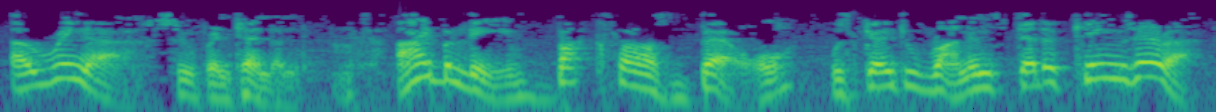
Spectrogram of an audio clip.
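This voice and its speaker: An actor playing a precise, knowing racing brigadier in a crime drama, measured and formal as he explains. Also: on the high side, wildly swooping pitch, slightly rough, heavily acted. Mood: knowing, explanatory. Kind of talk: British police drama acting. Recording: dull lo-fi audio with background hiss.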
